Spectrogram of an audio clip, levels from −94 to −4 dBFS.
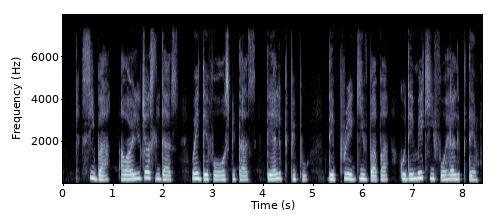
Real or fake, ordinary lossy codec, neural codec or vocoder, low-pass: fake; none; vocoder, 44.1 kHz, 128 mel bands every 256 samples, BigVGAN v2; 7.2 kHz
